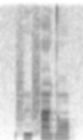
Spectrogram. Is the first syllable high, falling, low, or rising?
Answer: low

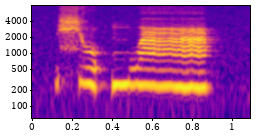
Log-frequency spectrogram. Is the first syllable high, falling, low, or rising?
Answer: low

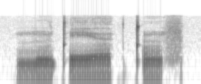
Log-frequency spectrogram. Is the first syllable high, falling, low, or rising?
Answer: low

